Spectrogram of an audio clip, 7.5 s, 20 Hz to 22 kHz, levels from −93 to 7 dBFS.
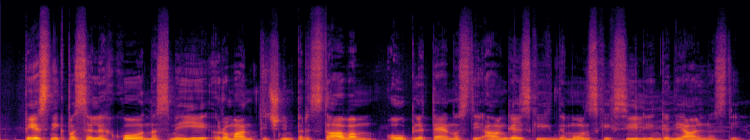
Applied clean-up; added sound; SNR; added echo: none; Gull, seagull / Fowl; 19 dB; none.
